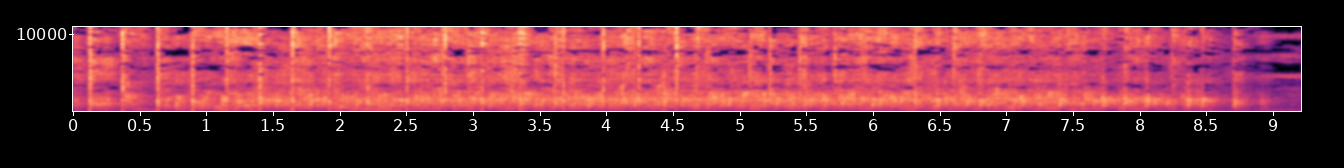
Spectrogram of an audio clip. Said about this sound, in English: And I want to applaud you. Thank you.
